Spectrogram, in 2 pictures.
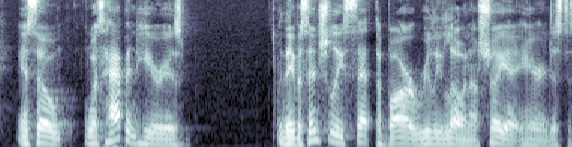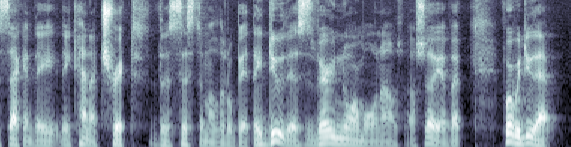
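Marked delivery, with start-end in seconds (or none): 10.2-11.2 fast, excited, rushed talk. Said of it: "I'm talking fast and stuff".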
